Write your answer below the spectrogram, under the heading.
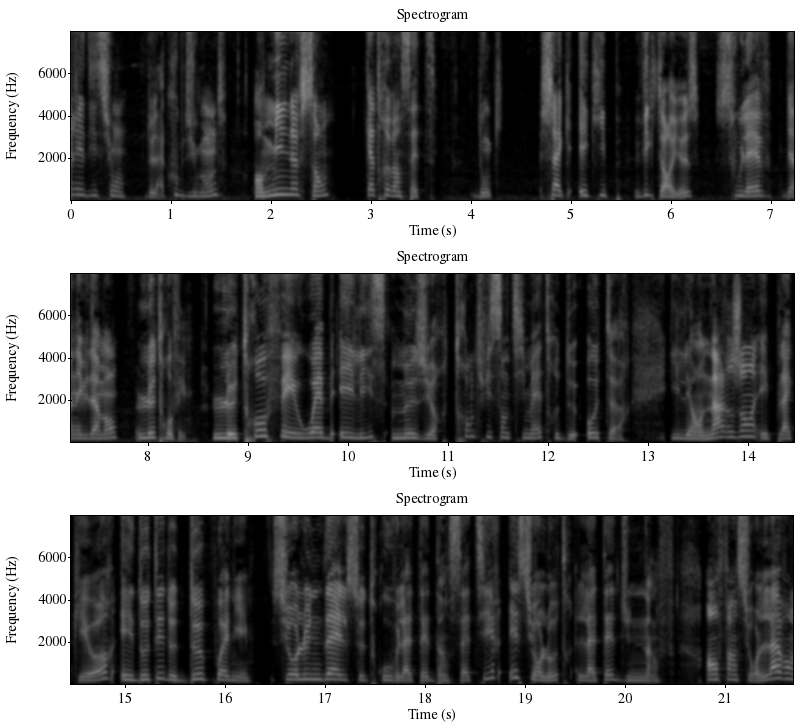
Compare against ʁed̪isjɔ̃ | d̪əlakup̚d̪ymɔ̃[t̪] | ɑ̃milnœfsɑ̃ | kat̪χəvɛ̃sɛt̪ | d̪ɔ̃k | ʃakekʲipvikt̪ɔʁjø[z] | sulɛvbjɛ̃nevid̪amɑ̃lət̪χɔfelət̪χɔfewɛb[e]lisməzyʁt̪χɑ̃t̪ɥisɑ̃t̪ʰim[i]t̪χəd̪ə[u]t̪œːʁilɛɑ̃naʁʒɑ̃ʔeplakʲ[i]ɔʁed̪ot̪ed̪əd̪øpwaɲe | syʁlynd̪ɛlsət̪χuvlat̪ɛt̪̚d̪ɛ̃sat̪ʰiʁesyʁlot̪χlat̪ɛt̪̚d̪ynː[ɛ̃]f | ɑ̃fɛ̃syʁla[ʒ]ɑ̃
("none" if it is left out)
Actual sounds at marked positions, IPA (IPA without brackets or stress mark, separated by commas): d̪, z, e, ɛ, o, e, ɛ̃, v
